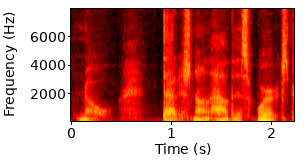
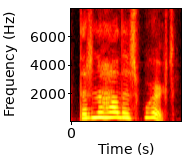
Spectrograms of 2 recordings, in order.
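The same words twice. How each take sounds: First: Breathless incredulous whisper. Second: Loud, higher outraged shout; exasperated shout. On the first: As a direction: hiss it out in disbelief, nearly silent. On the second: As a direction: blast it out in outrage. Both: Real, not acted. Rant, whispered then shouted.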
